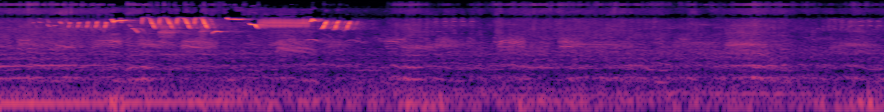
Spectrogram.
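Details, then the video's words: Summer honey bees hum in a constant low drone beneath bright, rapid trilled birdsong that is loudest in the first few seconds and then fades, leaving the buzzing and scattered faint calls. "honey bees in summer"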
